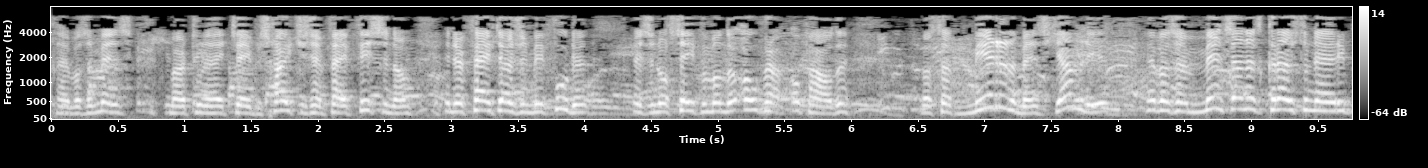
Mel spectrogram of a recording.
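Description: Preacher, male, high voice, fervent and emphatic sermon. Dull lo-fi recording with the congregation audible. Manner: emphatic, rising to exclamations.

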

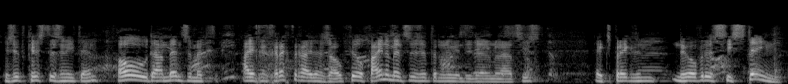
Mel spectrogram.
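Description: A man preaching a fervent revival sermon, emphatic, switching between quick bursts and slow, drawn-out phrases. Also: high-pitched. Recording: dull lo-fi recording with congregation audible.

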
